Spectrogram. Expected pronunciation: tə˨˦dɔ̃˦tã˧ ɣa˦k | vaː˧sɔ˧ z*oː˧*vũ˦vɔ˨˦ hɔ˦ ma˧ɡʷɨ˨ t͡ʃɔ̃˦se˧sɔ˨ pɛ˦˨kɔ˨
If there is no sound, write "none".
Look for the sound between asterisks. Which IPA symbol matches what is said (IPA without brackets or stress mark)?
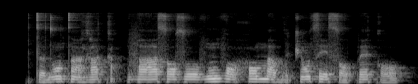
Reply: oː˧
